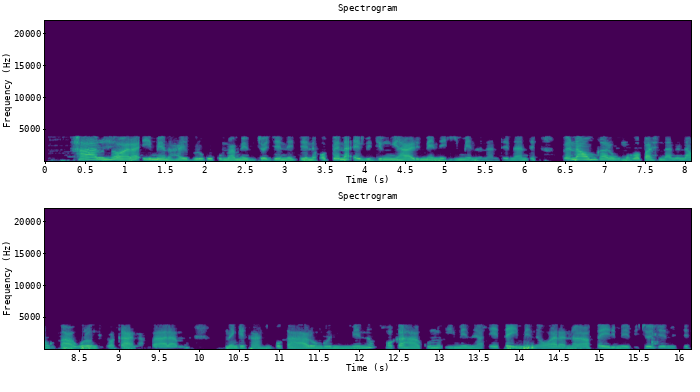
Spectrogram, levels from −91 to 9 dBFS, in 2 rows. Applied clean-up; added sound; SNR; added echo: none; none; none; none.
